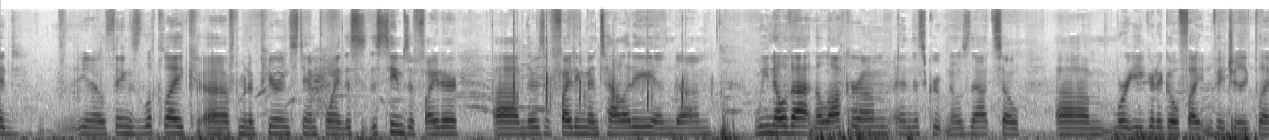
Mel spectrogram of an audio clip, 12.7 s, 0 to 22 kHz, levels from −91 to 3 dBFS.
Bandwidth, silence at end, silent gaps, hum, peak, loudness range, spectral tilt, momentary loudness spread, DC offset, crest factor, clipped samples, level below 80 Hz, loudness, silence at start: 16.5 kHz; 0 s; none; none; 0 dBFS; 3 LU; -5.5 dB/octave; 8 LU; under 0.1%; 18 dB; under 0.1%; -28 dBFS; -19 LUFS; 0 s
